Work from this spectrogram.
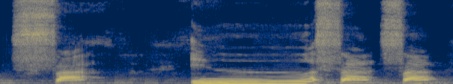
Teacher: Sin ujung lidah diletakkan pada dinding bagian dalam gigi seri bawah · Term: huruf sin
